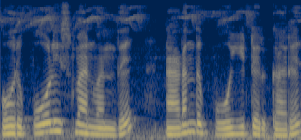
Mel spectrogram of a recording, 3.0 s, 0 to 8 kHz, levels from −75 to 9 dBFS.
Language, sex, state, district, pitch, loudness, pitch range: Tamil, male, Tamil Nadu, Namakkal, 150 Hz, -17 LUFS, 135-170 Hz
